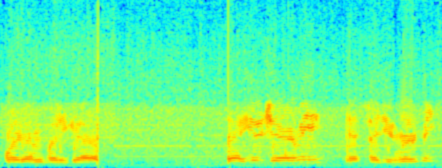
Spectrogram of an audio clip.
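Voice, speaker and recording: A man's voice: on the low side, fairly even intonation, a little fast, muffled recording, noisy background. A man chatting casually on an amateur radio net. His voice comes through robotic and metallic over the digital link, with loose, filler-heavy talk. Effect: robotic, metallic digital radio audio.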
